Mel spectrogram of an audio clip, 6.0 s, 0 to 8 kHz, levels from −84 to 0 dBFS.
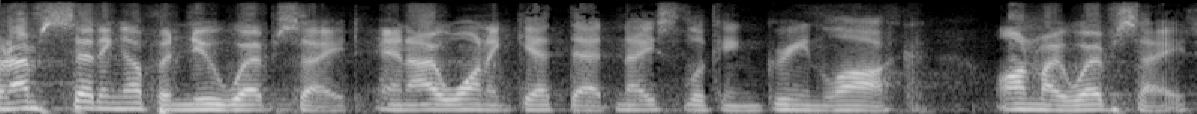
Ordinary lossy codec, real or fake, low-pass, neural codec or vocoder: AAC, 32 kbps; real; 7.2 kHz; none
